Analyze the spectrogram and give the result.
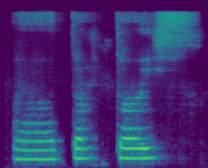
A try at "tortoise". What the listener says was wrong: Ya, ini cara bacanya apa? Bukan tortoise, walaupun tulisannya tortoise. Cara bacanya tordas.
